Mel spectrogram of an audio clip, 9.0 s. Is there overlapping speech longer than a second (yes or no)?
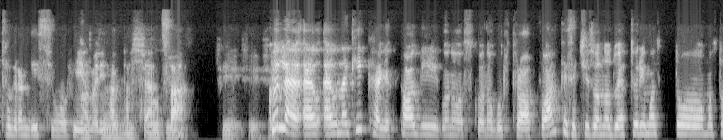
yes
